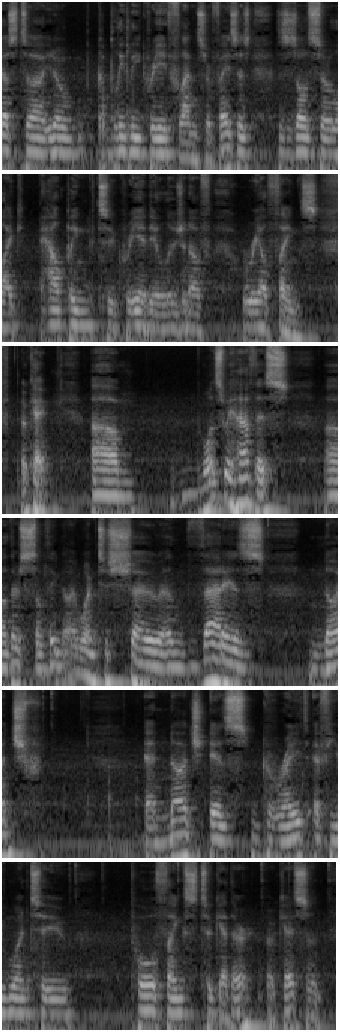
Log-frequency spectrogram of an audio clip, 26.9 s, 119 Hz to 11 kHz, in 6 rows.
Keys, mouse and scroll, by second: 19.6 ctrl+middle click, 20.8 middle click, 23.7 double click.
